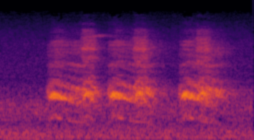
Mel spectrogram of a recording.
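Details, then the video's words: Three harsh, drawn-out caws evenly spaced about half a second apart, part of an extended conversation within a small family of American crows hanging out in a backyard. "American Crows Calling"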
